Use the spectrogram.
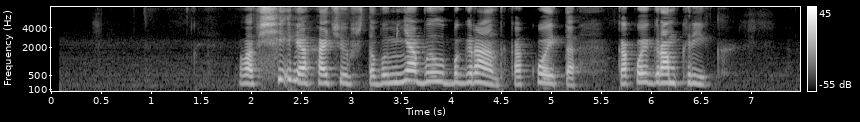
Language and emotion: Russian, positive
